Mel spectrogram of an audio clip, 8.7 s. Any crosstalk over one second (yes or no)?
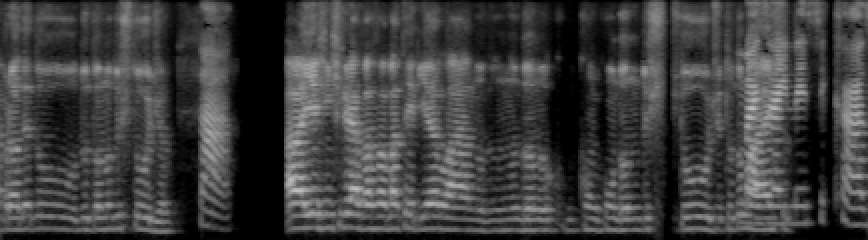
no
